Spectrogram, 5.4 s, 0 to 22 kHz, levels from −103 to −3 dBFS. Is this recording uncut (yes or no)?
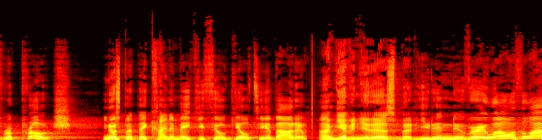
no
